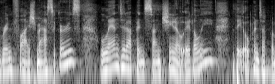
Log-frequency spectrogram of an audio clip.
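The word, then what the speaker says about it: Soncino: I used to pronounce this Sancino. I gave a lecture to a group of Italian Jews. One of them came over after. He said, "Very nice lecture, but the entire time you keep saying Sancino. It's Sancino, Sancino, Sancino." So he traumatized me, and now I always pronounce it correctly.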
